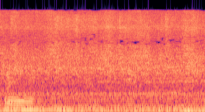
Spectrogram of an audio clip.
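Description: Pork skin pieces frying in a wok over a gas burner: a steady sizzle.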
